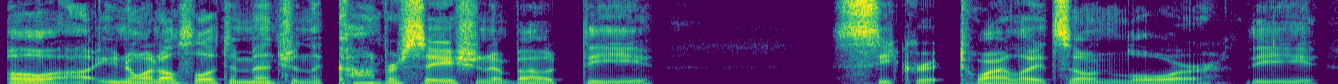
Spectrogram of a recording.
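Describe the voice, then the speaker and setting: A man's voice: low-pitched, moderate pace, a little mellow, no echo, clean studio sound. A man speaking informally as a podcaster, playful and effusive, giving an enthusiastic, geeky monologue. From American Midwest. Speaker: podcast host sending in a festival recap.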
